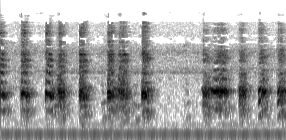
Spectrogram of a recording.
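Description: Young chickens clucking in quick runs of short calls, about five a second, with a brief pause a little past the middle. A fan in the coop hums steadily underneath.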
